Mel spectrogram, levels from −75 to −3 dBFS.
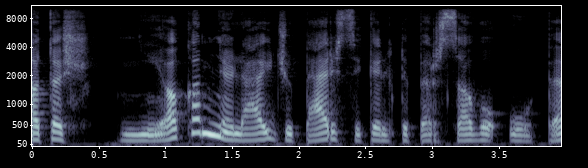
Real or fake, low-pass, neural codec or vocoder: real; 9.9 kHz; none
